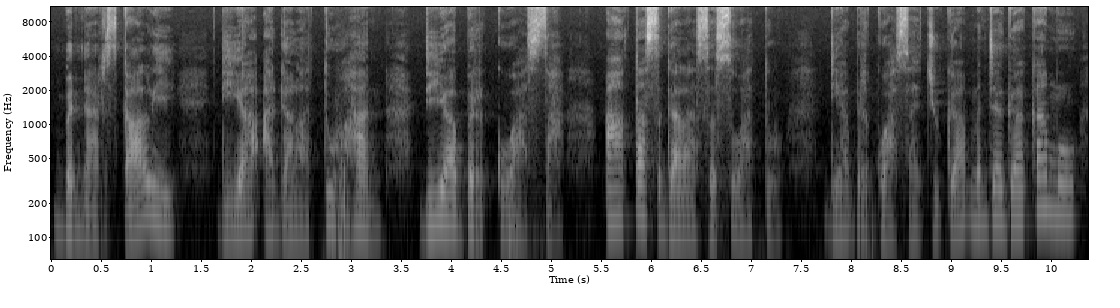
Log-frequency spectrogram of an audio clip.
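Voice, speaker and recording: A man's voice: sits low, lively intonation, slow pace, mellow, breathy edge, heavily acted. A man voicing a patient father who tells his child a Bible story at bedtime, speaking in a soothing way. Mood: storytelling. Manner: soothing, acts out voices in the story.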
